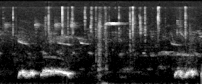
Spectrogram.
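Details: A spotted dove calls in the morning with one full cooing phrase, a brief note then a long soft coo, and the start of a second phrase two seconds later, over a low hum and faint ticking sounds.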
